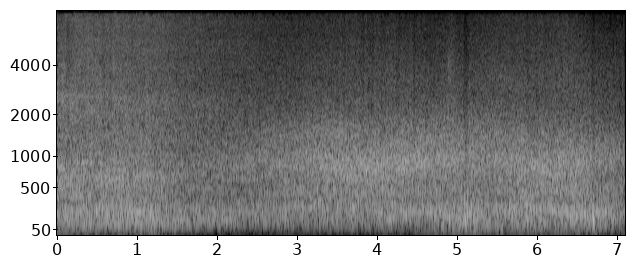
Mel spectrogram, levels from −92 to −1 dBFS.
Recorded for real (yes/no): yes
